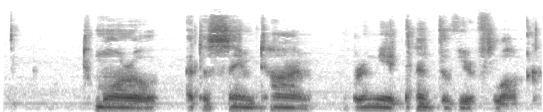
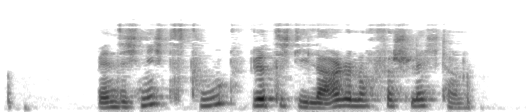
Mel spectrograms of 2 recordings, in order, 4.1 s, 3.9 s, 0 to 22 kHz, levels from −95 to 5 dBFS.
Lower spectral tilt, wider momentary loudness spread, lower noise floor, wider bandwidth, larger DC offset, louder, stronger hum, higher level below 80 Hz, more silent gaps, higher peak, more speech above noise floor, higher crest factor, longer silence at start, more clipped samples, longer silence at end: second, -3.5 dB/octave vs -5 dB/octave; second, 11 LU vs 16 LU; second, -66 dBFS vs -84 dBFS; first, 13.5 kHz vs 9.2 kHz; neither; second, -30 LUFS vs -22 LUFS; neither; first, -68 dBFS vs -78 dBFS; neither; second, -12 dBFS vs 0 dBFS; second, 36 dB vs 62 dB; about the same, 18 dB vs 22 dB; second, 0.1 s vs 0.75 s; neither; second, 0 s vs 0.4 s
